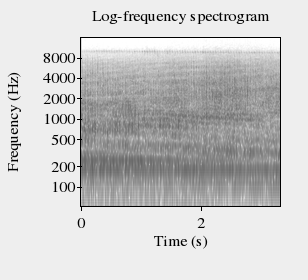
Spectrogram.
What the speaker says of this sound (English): Oh, look, the helicopters are zoom.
